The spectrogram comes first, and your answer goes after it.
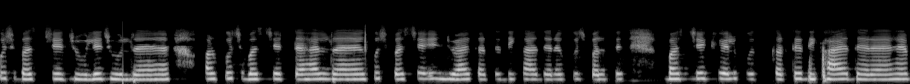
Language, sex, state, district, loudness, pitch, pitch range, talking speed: Hindi, female, Uttar Pradesh, Gorakhpur, -19 LUFS, 245 Hz, 235-255 Hz, 190 wpm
